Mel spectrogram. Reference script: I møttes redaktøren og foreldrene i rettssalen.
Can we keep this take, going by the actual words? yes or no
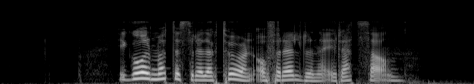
no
